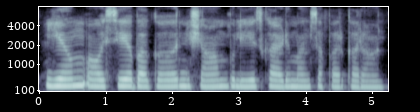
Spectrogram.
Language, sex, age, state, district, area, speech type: Kashmiri, female, 30-45, Jammu and Kashmir, Anantnag, rural, read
